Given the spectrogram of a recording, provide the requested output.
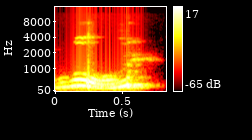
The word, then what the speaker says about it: warm: So if you think of the word warm, warm is not warm. The sound A in warm doesn't make an A sound because it's got W in front of it.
